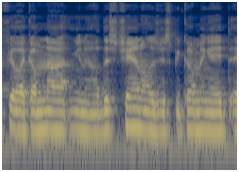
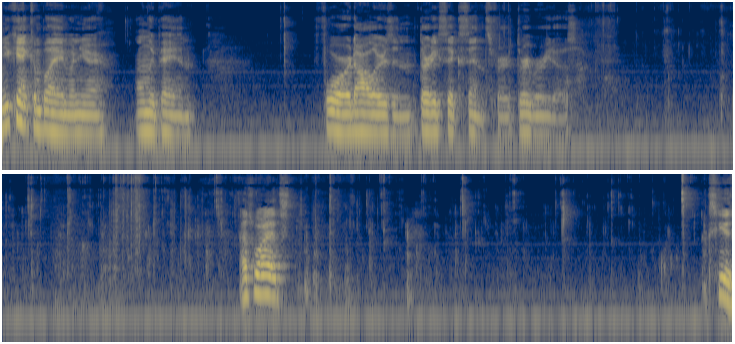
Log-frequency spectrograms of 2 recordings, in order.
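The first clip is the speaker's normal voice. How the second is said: speaking with mouth full, slower. Speaking while eating burritos, talking with mouth full. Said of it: "I'll try not to speak with my mouth full".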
